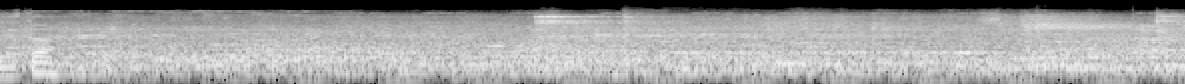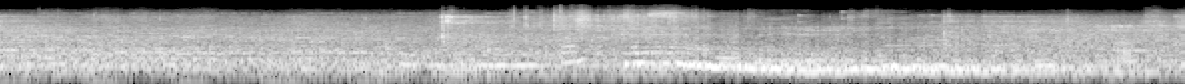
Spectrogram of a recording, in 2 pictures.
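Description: Footsteps tap on a stone floor in a large echoing hall.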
